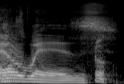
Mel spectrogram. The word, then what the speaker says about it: Elwes: It must be with Carrie Yules. – Yules. – Elwes.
